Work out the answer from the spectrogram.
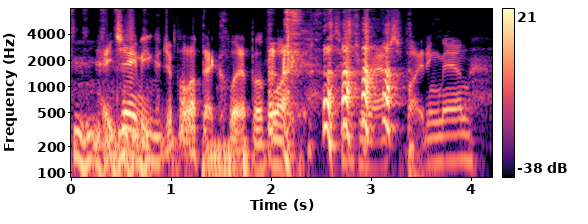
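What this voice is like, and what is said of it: Imitates another person's voice. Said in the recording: “hilarious. Good impression. ... it's hard to do that voice.”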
